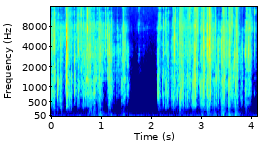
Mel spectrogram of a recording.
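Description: Fingertips scratch and rub the rows of small acrylic rhinestones on a large, thin plastic sticker sheet held flat against the chest. The result is a dense, bright crinkling and crunching texture with quick clicks. It breaks off into near silence for about half a second midway, then resumes just as busily.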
